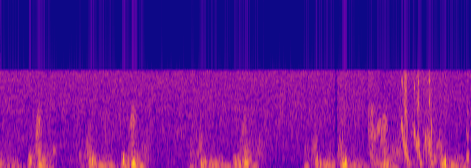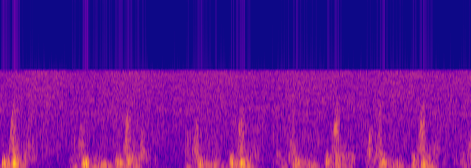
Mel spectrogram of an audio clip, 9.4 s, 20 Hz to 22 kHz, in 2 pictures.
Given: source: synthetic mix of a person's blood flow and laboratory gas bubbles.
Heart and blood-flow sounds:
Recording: Doppler ultrasound of blood flow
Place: precordium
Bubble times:
3.68-3.82 s: bubbles
4.00-4.38 s: bubbles
4.66-4.70 s: bubbles
From the record:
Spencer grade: 1 (occasional bubble signal discernible with the cardiac motion signal, with majority of cardiac periods free of bubbles)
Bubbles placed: only in the low amplitude regions of the cardiac cycle

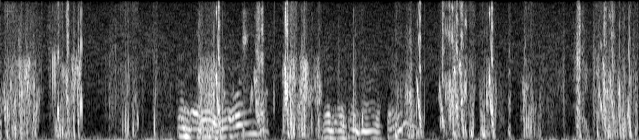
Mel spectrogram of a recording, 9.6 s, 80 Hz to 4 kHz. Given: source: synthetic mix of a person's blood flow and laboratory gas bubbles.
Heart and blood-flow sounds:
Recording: Doppler ultrasound of blood flow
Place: subclavian vein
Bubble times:
0.00-0.63 s: bubbles
0.76-1.25 s: bubbles
1.79-2.08 s: bubbles
2.28-2.39 s: bubbles
2.94-3.38 s: bubbles
3.61-4.02 s: bubbles
4.08-4.11 s: bubbles
4.22-4.83 s: bubbles
5.27-5.48 s: bubbles
5.91-6.36 s: bubbles
6.57-7.13 s: bubbles
7.17-7.46 s: bubbles
7.61-7.67 s: bubbles
7.79-8.13 s: bubbles
8.62-8.84 s: bubbles
8.91-9.56 s: bubbles
From the record:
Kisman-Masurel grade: 243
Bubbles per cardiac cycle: several, 3 to 8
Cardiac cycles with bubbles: 100%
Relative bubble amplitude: loud (0.450 to 0.775)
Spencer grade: 3 (all of the cardiac periods contain showers or single bubble signals, but not dominating or overriding the cardiac motion signals)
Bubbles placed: anywhere in the cardiac cycle

